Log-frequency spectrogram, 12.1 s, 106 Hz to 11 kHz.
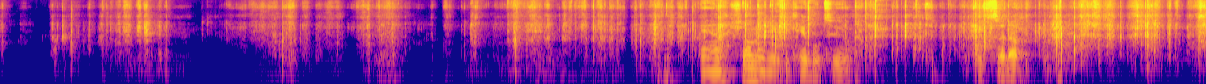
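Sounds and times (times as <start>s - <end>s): cardboard packaging rustling: 0.0s - 12.0s.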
